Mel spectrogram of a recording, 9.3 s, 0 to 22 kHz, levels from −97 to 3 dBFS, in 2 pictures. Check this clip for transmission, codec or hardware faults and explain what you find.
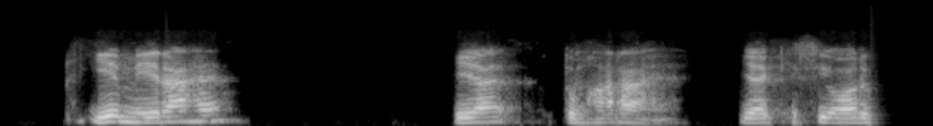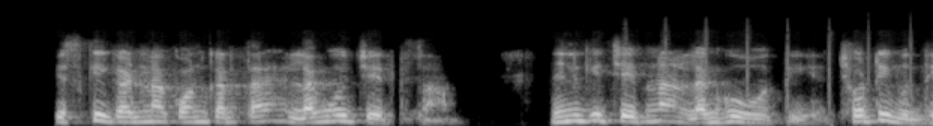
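Two faults stand out. Both sit on top of a call path whose high end stops near 8 kHz, which fits a typical Opus call link.

From 4.34 to 4.95 s there is a long network dropout. About 0.6 s of audio never arrives. The receiver stretches the last sound into a brief fading buzz. Then roughly half a second of near silence follows. The audio resumes at 4.95 s, but the missing stretch is simply gone. The likely cause is lost packets on the network.

From 7.79 s to the end of the clip, a train of clicks runs over the sound. The clicks arrive at a regular pace of about 4.9 per second. Each has much the same shape. They peak at about 10 dB above the audio, so they read as sharp ticking. The ticks continue through quieter moments too. Electrical interference from nearby equipment or a faulty connection or power supply is the likely source.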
